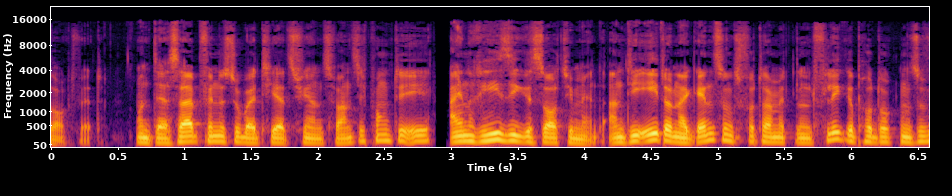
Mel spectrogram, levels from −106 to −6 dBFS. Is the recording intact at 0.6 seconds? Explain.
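Yes, the speech is intact at 0.6 seconds, with no audible fault at that moment.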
